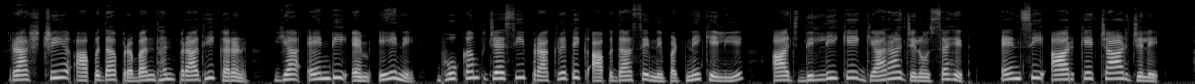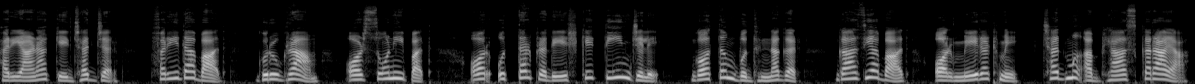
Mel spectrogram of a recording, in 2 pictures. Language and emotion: Hindi, neutral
